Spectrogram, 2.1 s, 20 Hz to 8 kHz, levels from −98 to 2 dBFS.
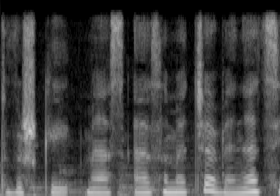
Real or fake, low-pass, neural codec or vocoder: fake; 7.2 kHz; vocoder, 24 kHz, 100 mel bands, Vocos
